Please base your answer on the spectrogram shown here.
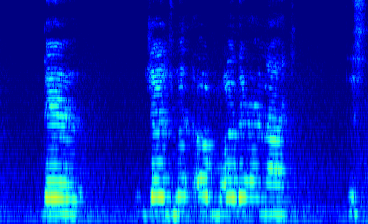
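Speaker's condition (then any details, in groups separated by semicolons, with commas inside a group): Cerebral palsy; brain injury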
